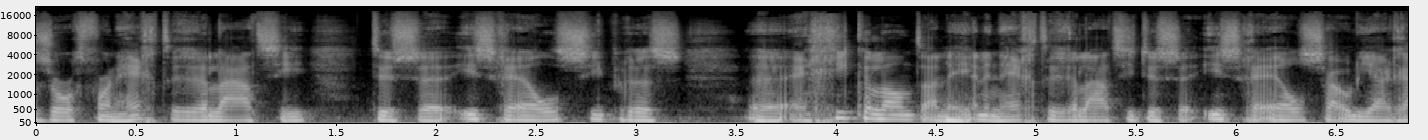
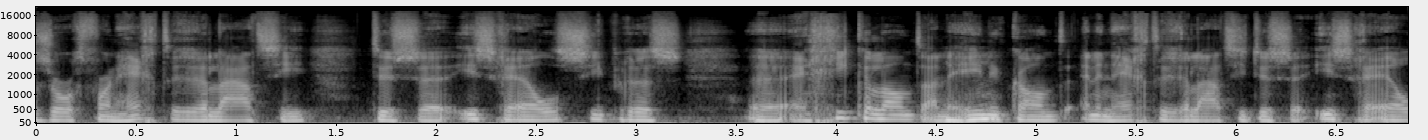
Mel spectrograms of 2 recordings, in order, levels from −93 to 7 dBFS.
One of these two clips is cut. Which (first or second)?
first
